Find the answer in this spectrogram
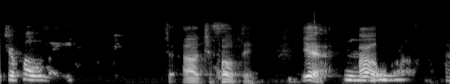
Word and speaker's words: Chipotle: chipot Chipotle I say Chipotle oh chipot yeah oh I have to try that one yeah I say Chipotle that's how I pronounce it so I got a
